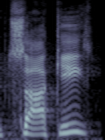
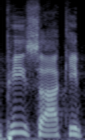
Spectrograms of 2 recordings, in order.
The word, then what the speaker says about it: Psaki: Jen Psaki, Jen Psaki, P is silent, was in the briefing room, as she always is.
